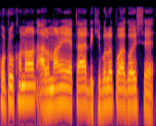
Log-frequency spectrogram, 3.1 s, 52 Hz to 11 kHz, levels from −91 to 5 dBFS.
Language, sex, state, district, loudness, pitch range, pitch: Assamese, male, Assam, Sonitpur, -15 LUFS, 125-135 Hz, 130 Hz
